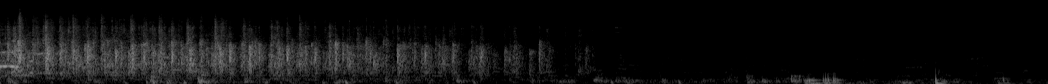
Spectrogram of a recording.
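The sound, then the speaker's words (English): Audience applause at a presentation event: loud, dense clapping for about five seconds that tapers off, followed by quieter scattered sounds and faint voices. “Let's have a round of applause for Katik Digital and for Maya from Sabanat.”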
